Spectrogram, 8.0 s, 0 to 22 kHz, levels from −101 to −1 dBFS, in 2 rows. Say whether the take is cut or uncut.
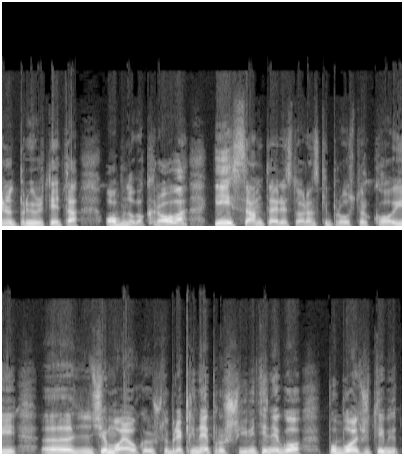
uncut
